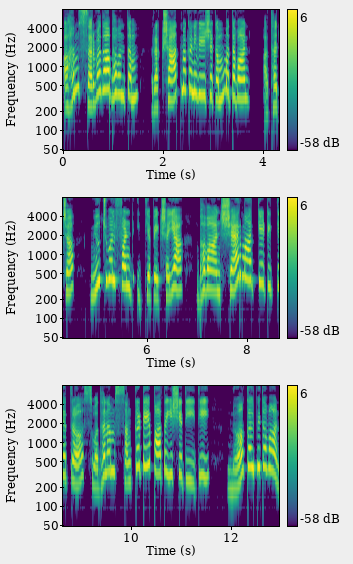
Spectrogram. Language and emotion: Sanskrit, surprised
